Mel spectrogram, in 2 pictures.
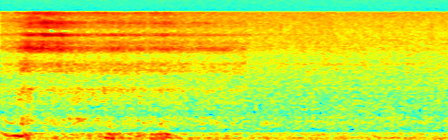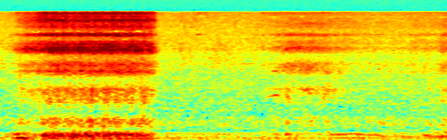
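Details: Rescue pit bull snoring in sleep: low rumbling snores with one louder breath in the middle; ordinary snoring.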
